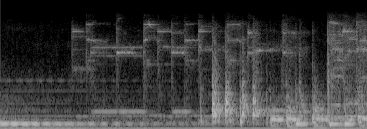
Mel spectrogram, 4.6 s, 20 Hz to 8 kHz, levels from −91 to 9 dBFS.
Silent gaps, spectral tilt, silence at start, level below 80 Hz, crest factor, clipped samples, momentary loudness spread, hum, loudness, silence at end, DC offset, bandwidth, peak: none; -10 dB/octave; 0 s; -44 dBFS; 18 dB; under 0.1%; 12 LU; none; -26 LUFS; 0 s; 1%; 5.4 kHz; -8 dBFS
